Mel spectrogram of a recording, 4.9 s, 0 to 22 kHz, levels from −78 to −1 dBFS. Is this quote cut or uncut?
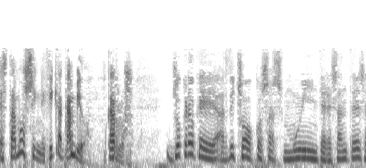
uncut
